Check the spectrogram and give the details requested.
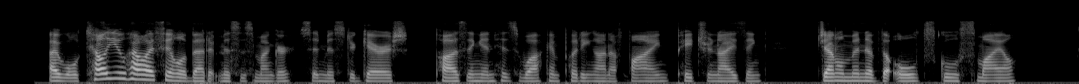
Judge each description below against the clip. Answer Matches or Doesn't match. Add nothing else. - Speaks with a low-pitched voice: Doesn't match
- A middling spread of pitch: Doesn't match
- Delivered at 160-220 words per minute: Matches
